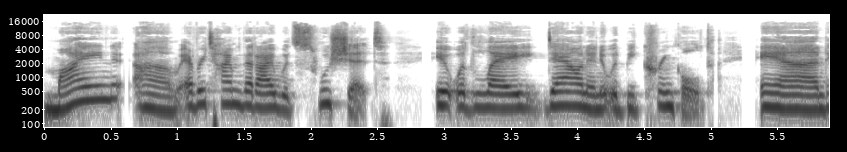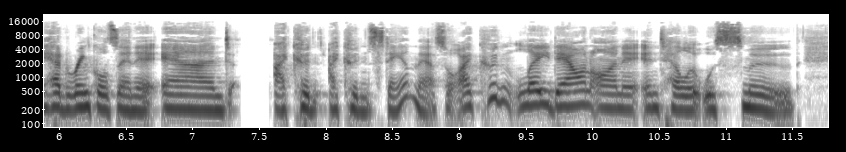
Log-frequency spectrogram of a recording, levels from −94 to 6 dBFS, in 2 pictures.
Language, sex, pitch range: English, female, 205-245 Hz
